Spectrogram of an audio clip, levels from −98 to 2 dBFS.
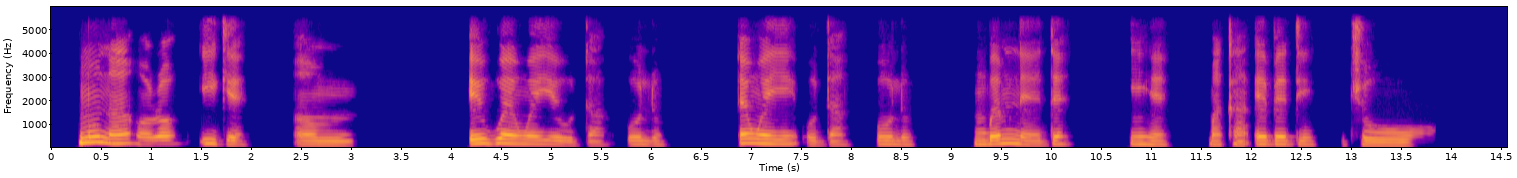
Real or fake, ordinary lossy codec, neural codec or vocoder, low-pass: real; none; none; 5.4 kHz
